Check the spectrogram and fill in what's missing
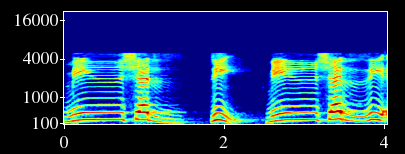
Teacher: والخطأ الثالث إن أنا فخم الره، الره هنا مرققة لأنها مكسورة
